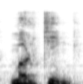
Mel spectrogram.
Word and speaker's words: Molching: une petite ville nommée molching que vous et moi prononcerons plutôt molking c'est à cet endroit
